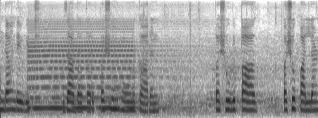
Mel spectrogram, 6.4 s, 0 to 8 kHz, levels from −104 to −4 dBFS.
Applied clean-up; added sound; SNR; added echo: none; Keyboard (musical); 3 dB; none.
